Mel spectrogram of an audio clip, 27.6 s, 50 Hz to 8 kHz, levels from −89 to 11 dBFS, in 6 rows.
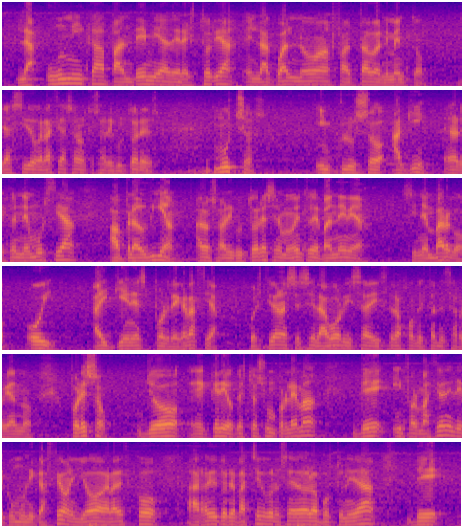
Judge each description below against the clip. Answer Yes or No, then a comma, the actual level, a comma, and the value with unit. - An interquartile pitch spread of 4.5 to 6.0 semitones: No, average, 3.3 semitones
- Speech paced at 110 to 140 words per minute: No, average, 175 wpm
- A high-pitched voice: No, low, 115 Hz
